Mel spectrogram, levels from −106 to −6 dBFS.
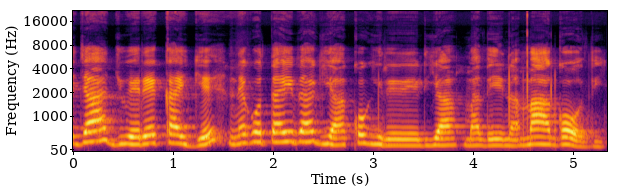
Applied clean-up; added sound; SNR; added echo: none; none; none; none.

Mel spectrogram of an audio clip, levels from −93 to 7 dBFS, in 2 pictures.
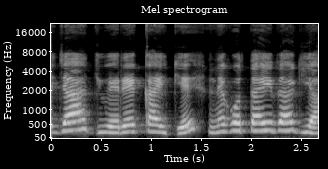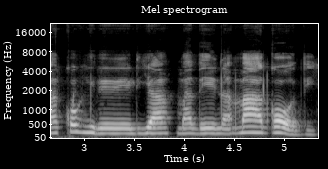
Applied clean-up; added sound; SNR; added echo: neural mask model DeepFilterNet 3.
